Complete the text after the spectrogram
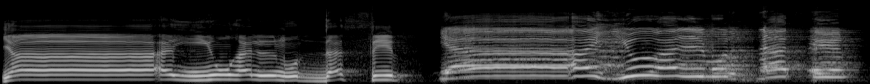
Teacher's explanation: रा साकिन से पहले ज़ेर आ जाए तो रा हो जाएगी बारीक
